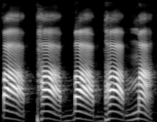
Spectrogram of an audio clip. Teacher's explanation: पा बोले तो दोनों ओंठ हमारे नीचे वाला और ऊपर वाला ये आपस में टकराते हैं। आप बोलो बिना ओंठ के टकराए हुए पा बोलो, पा नहीं बोल पाओगे जब तक ओठ दोनों नहीं मिलेंगे। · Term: ओष्ठ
